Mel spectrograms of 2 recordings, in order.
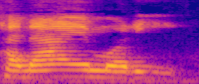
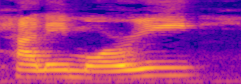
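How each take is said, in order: First: It is said with a Japanese-style accent. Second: It is said with an American accent.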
